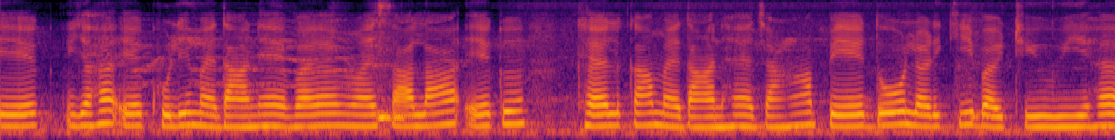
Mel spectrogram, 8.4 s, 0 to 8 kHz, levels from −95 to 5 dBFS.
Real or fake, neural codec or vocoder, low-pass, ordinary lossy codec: real; none; none; none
